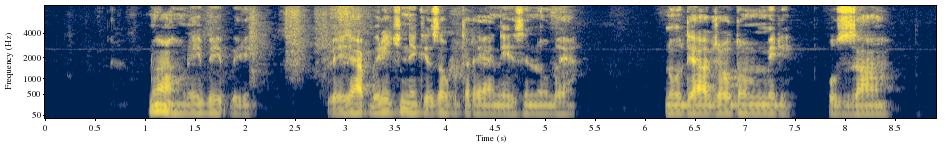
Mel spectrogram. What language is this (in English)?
Igbo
